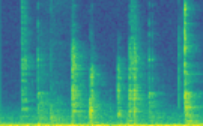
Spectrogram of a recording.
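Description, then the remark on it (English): Crisp mechanical clicks and ticks repeat at a quick, slightly uneven pace over a steady low hum from a church tower clock mechanism. It sits in the middle of a small, square, sun-filled room with massive glass clock faces on each side, and its winding mechanisms take up the entire room. “In the middle of the room sat the clock itself.”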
